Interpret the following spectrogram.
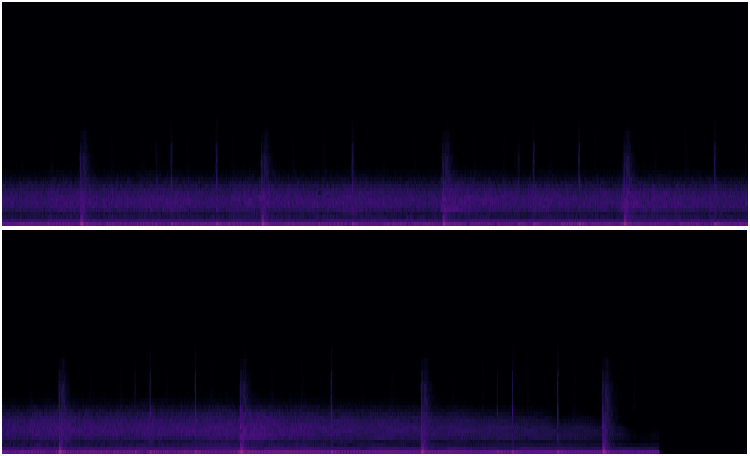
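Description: Electric bass guitar played over a recorded track with a steady beat of sharp hits; the music cuts off suddenly at the end.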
